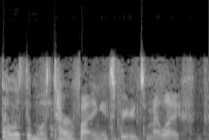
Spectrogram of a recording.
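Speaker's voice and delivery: usual speaking voice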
